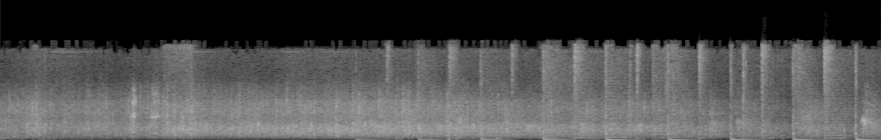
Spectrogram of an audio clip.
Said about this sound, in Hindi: जोर तालियां होनी चाहिए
